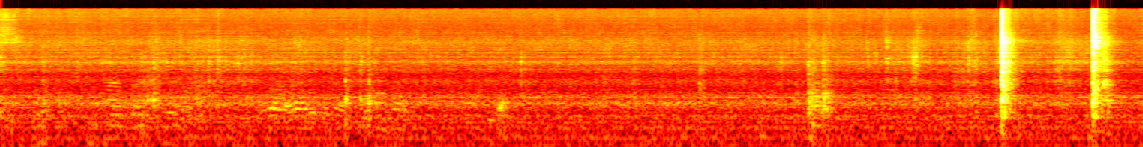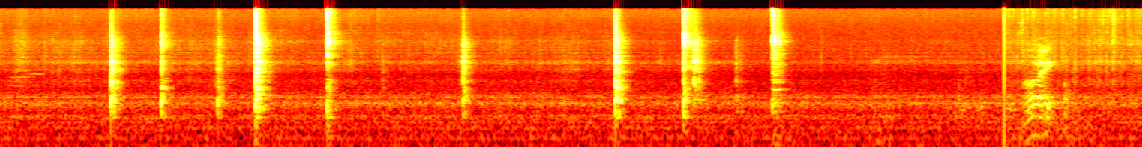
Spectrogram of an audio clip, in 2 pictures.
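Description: Slotted metal spatula stirring rice in a stainless steel wok. From about halfway through it strikes the pan about a dozen times, in sharp, irregular clanks, as it breaks up the cold cooked rice.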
